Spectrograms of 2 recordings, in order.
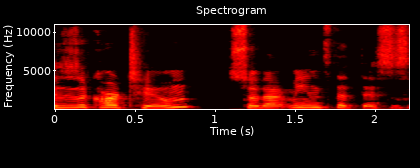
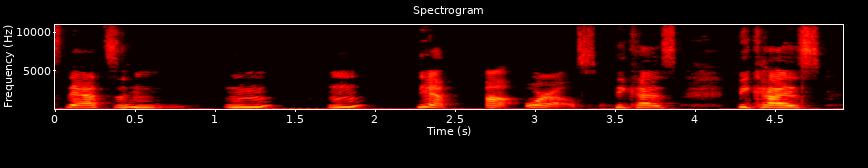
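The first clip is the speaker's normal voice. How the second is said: ordinary delivery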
